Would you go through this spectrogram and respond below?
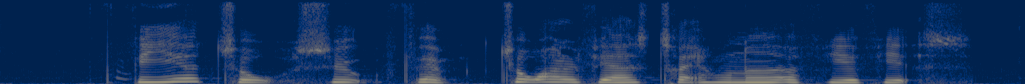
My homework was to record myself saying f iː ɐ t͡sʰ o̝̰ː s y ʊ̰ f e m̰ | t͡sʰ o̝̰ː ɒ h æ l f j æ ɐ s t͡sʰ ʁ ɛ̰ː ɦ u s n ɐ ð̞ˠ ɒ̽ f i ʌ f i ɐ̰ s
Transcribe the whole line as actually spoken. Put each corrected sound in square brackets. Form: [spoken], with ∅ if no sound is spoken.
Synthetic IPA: f iː ɐ t͡sʰ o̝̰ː s y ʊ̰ f e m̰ | t͡sʰ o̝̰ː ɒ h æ l f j æ ɐ s t͡sʰ ʁ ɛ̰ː ɦ u [∅] n ɐ ð̞ˠ ɒ̽ f [iː] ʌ f i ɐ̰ s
